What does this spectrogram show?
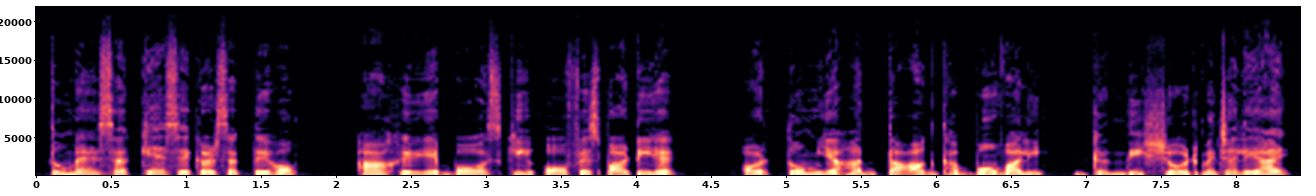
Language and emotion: Hindi, disgusted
